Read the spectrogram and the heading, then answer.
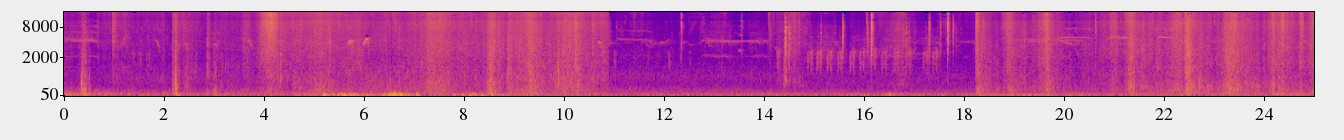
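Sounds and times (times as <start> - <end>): birds chirping: 0.0 - 25.0
rustling: 2.1 - 10.9, 14.2 - 25.0.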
